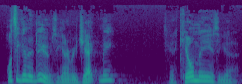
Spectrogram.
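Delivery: ordinary talk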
